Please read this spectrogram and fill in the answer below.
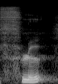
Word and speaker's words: FLE: début, mais en fait, on va prononcer les 3 lettres ensemble, et donc ça se dit FLE.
